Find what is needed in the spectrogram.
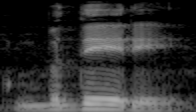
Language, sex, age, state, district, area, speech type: Punjabi, male, 30-45, Punjab, Pathankot, rural, spontaneous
